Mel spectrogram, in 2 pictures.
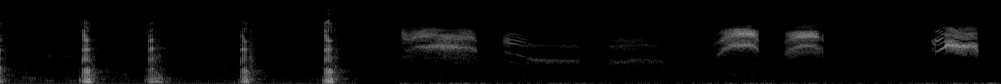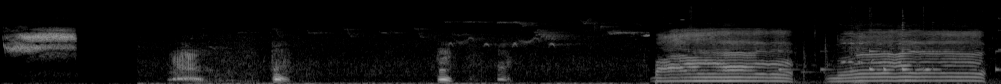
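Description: A sequence of animal calls: a pig's short grunts about every 0.7 s, then a run of short high-pitched calls from a gray langur monkey, a few low grunts, and near the end a goat bleating twice in long, wavering bleats.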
